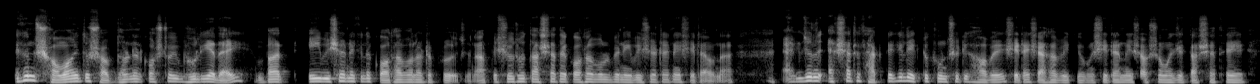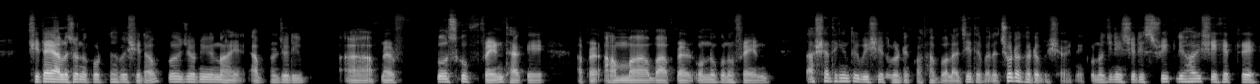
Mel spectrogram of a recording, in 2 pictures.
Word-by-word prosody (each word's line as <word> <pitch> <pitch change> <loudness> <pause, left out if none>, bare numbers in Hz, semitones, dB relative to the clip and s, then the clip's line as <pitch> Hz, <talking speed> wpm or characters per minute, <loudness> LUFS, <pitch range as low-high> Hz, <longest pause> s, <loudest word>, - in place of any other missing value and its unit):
দেখুন, 195 +8 +6 0.2
সময় 115 +6 +5
তো - - +4
সব 95 -2 +1
ধরনের 120 +3 -1
কষ্টই 135 +2 -1
ভুলিয়ে 125 +2 +3
দেয়। 150 - +3 0.3
বাট 120 0 +3 0.3
এই 140 - +6
বিষয় 140 +3 +4
নিয়ে 145 -1 0
কিন্তু 140 0 -2
কথা 100 +3 +1
বলাটা 110 -2 -2
প্রয়োজন। - - -4
আপনি 100 +3 -7
শুধু 130 +1 -1
তার 120 - +2
সাথে 130 -1 0
কথা 110 +2 +1
বলবেন 115 0 -2
এই 105 - -2
বিষয় 110 +2 -4
টা 110 - -3
নিয়ে, 110 0 -2
সেটাও - - -4
না। - - -7 0.6
একজন 145 +6 +3 0.2
একসাথে 160 +3 0
থাকতে - - -1
গেলে 170 -1 +1
একটু 150 -1 -3
খুনসুটি 130 -1 -1
হবে 105 0 -1
সেটাই 115 +1 0
স্বাভাবিক 100 -2 0
এবং 95 0 -7
সেটা 100 - -2
নিয়ে 100 -1 -3
সবসময় 100 +1 -2
যে 100 - -2
তার 90 0 -1
সাথে, 100 +1 -4 0.6
সেটাই 130 +1 +8
আলোচনা 115 0 +4
করতে 115 +1 -2
হবে, 115 0 0
সেটাও - - -1
প্রয়োজনীয় 125 -2 +2
নয়। 95 -1 0 0.2
আপনার 100 +2 -7
যদি 105 0 0 0.5
আ - - +2 0.2
আপনার 95 -2 -1
ফো - - -28 0.3
ক্লোজ 130 0 +3
খুব 135 - +2
ফ্রেন্ড 95 +4 +5
থাকে, 95 0 +1 0.5
আপনার - - 0
আম্মা 100 0 +2 0.2
বা 95 - +4
আপনার 95 0 0
অন্য 105 +2 -1
কোনো 105 -1 0
ফ্রেন্ড, 90 -1 +1 0.4
তার - - +1
সাথে 150 -2 +1
কিন্তু 145 0 +1
এই - - -2
বিষয়গুলো 115 -2 -2
নিয়ে 95 - -5
কথা 95 +2 -7
বলা 85 +1 0
যেতে 125 - 0
পারে, - - -2
ছোটখাটো 155 -8 +3
বিষয় - - -7
নিয়ে। 65 - -12
কোনো 110 - -2
জিনিস 115 -2 0
যদি 115 -1 0
strictly 135 0 0
হয়, 135 0 +2
সেক্ষেত্রে 120 -1 +1
115 Hz, 205 wpm, -23 LUFS, 100-130 Hz, 0.6 s, সেটাই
